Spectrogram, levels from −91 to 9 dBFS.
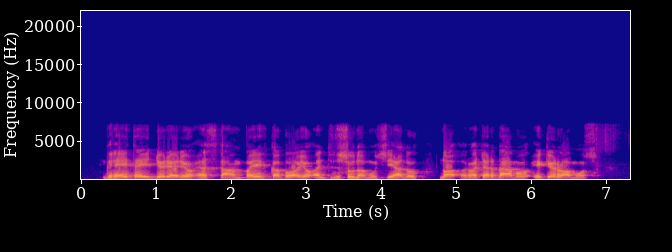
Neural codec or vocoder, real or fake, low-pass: none; real; 7.2 kHz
